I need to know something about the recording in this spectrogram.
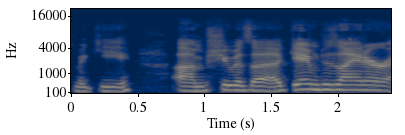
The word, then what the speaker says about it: Magie: It's Magie, but I think that's pronounced McGee.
